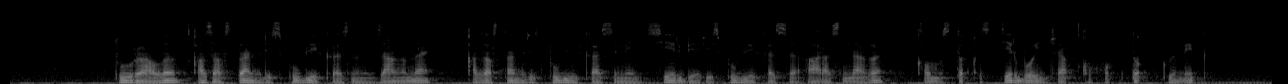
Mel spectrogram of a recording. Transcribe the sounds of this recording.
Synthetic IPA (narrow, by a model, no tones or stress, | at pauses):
t̪ʰuɾɑlˠəqʰɑzɑqst̪ɑnɾe̞spublijkʰɑsənəɴzɑɴənɑ | qʰɑzɑqst̪ɑnɾe̞spublijkʰɑsəme̞nse̞ɾbijaɾe̞̰spublijkɑsə̰ʔɑɾʔɑsənd̪ɑʁə | qʰəlˠməst̪əqɪst̪e̞ɾbo̞jənʃɑqʰʊqəq̚t̪əq̚kʲʰɵme̞k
